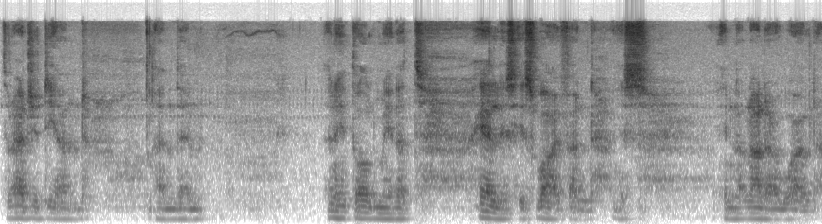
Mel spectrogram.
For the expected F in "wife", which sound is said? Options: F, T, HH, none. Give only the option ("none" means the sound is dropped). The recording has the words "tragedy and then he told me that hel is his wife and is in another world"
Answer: F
